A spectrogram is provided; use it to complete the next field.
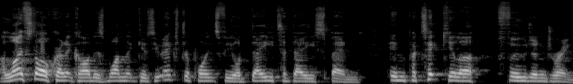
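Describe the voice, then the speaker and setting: A man speaks at a fairly quick pace with a high pitch. His intonation is lively. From Britain. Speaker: credit card points expert. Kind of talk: interview. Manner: fast.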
